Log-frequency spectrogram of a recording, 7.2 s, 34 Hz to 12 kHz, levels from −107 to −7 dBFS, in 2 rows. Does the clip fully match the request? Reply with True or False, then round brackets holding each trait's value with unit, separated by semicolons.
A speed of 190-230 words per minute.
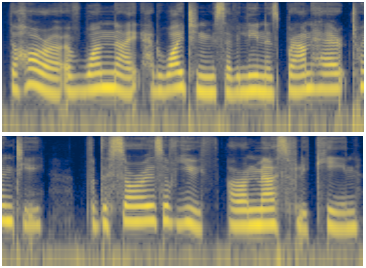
False (175 wpm)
